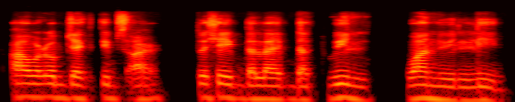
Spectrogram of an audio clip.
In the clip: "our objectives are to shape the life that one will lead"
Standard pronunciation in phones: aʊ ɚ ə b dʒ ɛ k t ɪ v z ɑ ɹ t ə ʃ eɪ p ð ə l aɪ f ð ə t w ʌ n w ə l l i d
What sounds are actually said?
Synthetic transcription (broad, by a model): aʊ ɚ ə b dʒ ɛ k t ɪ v s ɑ ɹ t ə ʃ eɪ p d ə l aɪ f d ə t w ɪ l w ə w l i d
